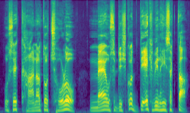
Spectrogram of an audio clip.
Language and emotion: Urdu, disgusted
